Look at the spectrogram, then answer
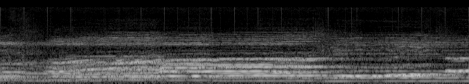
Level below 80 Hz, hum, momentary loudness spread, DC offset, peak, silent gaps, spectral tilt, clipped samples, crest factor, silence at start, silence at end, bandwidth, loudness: -58 dBFS; none; 5 LU; under 0.1%; -10 dBFS; none; -5.5 dB/octave; under 0.1%; 14 dB; 0 s; 0 s; 15.5 kHz; -23 LUFS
